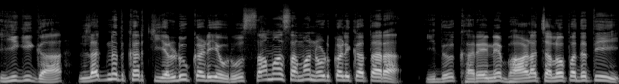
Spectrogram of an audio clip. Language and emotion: Kannada, happy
